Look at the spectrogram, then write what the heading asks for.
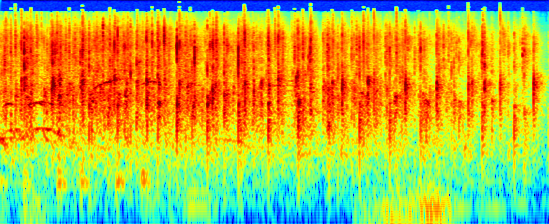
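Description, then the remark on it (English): Sustained audience applause for the Project Drew team, dense and steady with many hands clapping at once, a few voices faintly mixed in underneath. “How about a round of applause for the Project Drew team?”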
